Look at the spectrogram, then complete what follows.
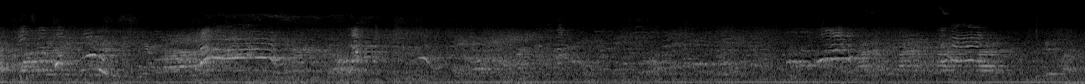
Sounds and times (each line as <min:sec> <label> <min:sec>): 0:00.0 Children playing 0:10.8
